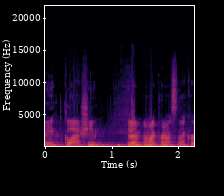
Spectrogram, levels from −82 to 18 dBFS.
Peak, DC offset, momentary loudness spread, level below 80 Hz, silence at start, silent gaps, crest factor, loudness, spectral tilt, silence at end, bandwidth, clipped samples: -14 dBFS; under 0.1%; 7 LU; -50 dBFS; 0 s; none; 16 dB; -29 LUFS; -5.5 dB/octave; 0 s; 14.5 kHz; under 0.1%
